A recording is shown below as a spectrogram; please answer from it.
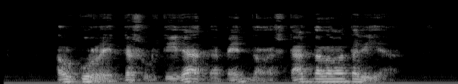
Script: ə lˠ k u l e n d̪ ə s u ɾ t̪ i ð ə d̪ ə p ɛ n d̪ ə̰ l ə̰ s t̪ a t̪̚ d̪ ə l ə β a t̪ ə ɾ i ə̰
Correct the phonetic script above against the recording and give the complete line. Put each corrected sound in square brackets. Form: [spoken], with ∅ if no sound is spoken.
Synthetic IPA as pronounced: ə lˠ k u [r] e n d̪ ə s u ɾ t̪ i ð ə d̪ ə p ɛ n d̪ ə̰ l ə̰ s t̪ a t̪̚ d̪ ə l ə β [ə] t̪ ə ɾ i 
